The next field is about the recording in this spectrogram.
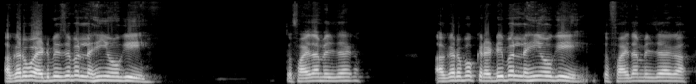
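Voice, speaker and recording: A man's voice: on the high side, steady tone, moderate pace, smooth. A man with an Indian accent giving an explanatory law lecture in a didactic, emphatic manner, often checking that listeners follow. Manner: didactic, emphatic, checks understanding with repeated short questions. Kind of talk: explanatory lecture in Hindi mixed with English legal terms.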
